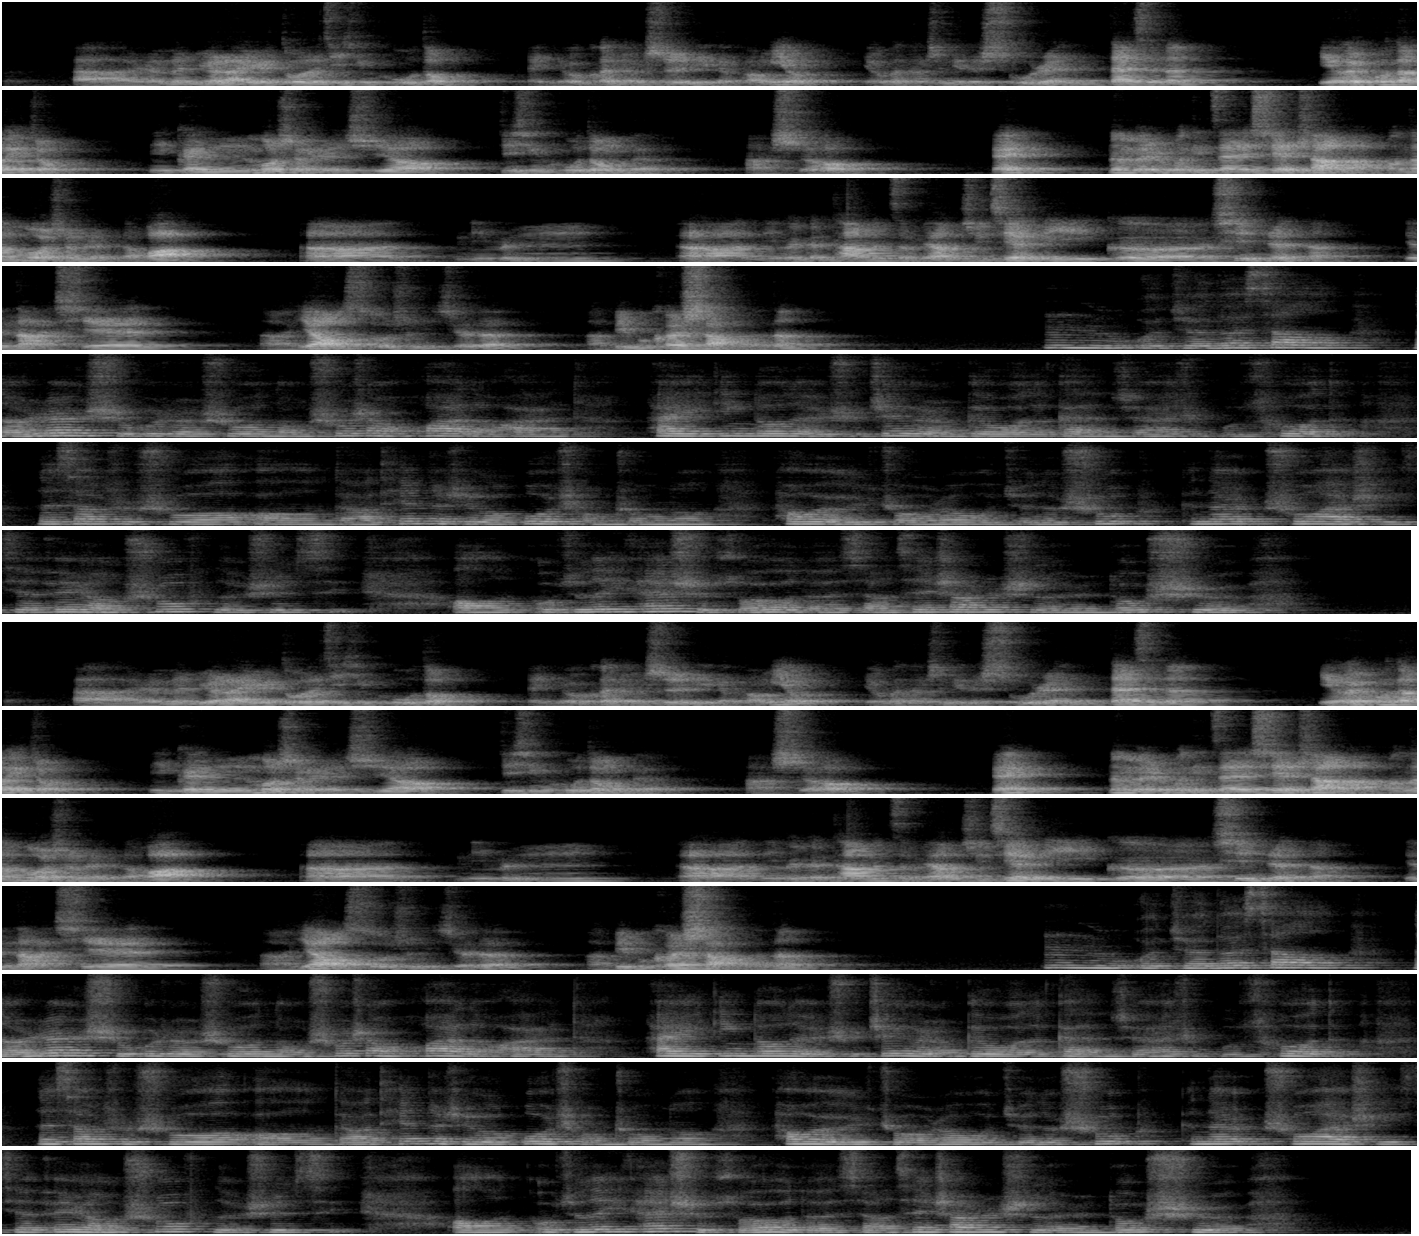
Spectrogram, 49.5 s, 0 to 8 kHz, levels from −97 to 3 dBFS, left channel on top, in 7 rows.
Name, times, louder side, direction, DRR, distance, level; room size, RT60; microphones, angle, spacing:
voice 1, 0.4-2.2 2.6-4.0 4.3-5.9 6.6-7.4 7.8-9.2 9.6-10.4 10.8-11.3 12.0-12.2 12.6-15.0 15.7-16.1 16.4-17.1 17.5-20.8 21.2-21.9 22.5-23.7 24.1-25.2, left 1 dB, 10° left, -6 dB, 0.8 m, -33 dB
voice 2, 26.4-27.9 28.3-31.1 31.5-34.9 35.2-35.3 35.6-41.0 41.3-48.9, right 2 dB, 40° right, -2 dB, 0.6 m, -38 dB
2.4 x 2.2 x 2.4 m, 0.63 s
head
